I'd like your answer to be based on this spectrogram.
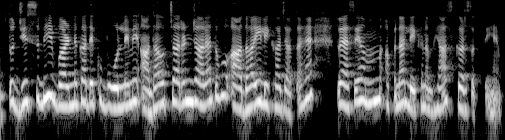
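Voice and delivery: ordinary delivery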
